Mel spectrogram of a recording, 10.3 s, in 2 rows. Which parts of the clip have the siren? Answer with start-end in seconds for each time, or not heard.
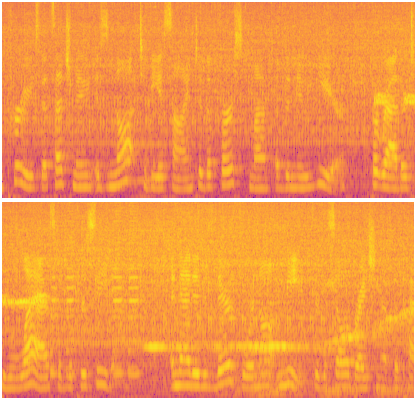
6.9-10.2.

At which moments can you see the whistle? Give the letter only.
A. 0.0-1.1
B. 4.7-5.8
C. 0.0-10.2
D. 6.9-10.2
B.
